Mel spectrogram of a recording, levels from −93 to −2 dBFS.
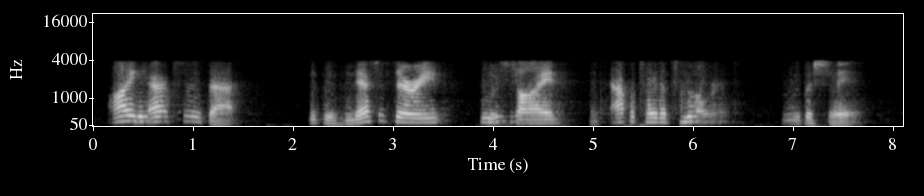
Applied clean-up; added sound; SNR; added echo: neural mask model DeepFilterNet 3.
